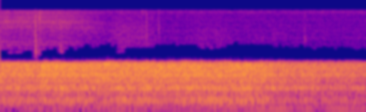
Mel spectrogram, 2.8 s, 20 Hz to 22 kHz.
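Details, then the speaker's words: Yaesu FTdx5000MP receiving a 40 m SOTA station with no noise reduction engaged: a steady hissy roar fills the band, interference from an upstairs computer-controlled washing machine with an inverter drive motor. "i have a washing machine that is running uh upstairs and it produces a horrendous noise it is a computer controlled with a inverter drive"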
